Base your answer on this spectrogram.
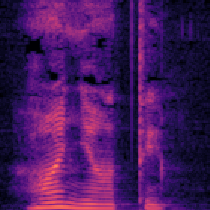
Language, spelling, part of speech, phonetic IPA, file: Ukrainian, ганяти, verb, [ɦɐˈnʲate], Uk-ганяти.ogg
- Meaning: to chase, to pursue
